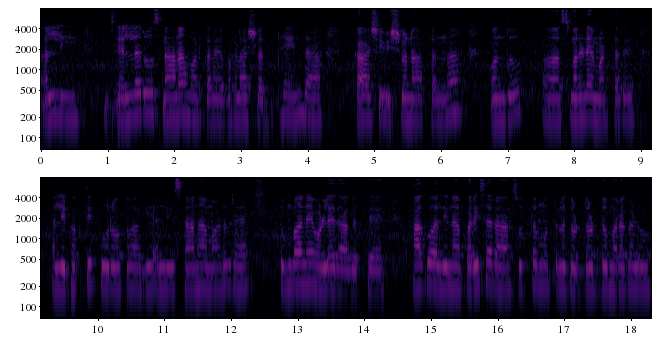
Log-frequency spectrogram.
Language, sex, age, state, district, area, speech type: Kannada, female, 60+, Karnataka, Kolar, rural, spontaneous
